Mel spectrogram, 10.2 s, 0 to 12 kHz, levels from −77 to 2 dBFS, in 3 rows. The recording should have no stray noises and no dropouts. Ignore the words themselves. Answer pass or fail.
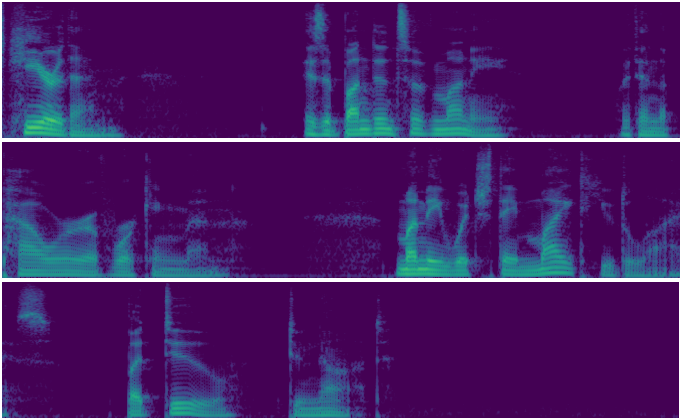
pass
